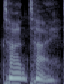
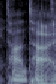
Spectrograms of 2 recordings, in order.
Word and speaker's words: Tantay: Tantay. – Tantay.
